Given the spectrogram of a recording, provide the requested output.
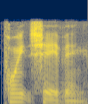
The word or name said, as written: point-shaving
